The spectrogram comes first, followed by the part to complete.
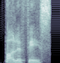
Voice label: "polyphase", Indian; Dictionary

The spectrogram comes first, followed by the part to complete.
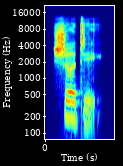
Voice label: "shirty", Indian

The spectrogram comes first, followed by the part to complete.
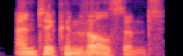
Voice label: "anticonvulsant", British

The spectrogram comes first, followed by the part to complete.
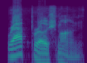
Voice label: "Rapprochement", American

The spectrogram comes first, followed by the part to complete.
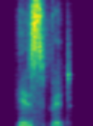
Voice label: "hispid", Indian

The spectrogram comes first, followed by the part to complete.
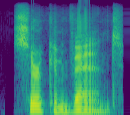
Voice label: "circumvent", American

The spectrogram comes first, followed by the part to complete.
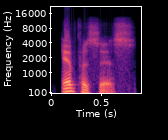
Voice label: "emphasis", American

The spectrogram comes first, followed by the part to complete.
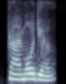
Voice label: "primordial", Indian; Dictionary

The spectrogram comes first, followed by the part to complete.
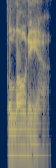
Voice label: "valonia", American

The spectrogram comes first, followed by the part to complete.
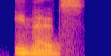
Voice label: "innards", Indian

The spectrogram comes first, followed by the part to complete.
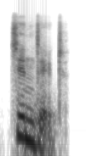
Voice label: "Chindit", Indian

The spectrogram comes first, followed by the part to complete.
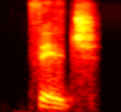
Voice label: "phage", Indian; Dictionary

